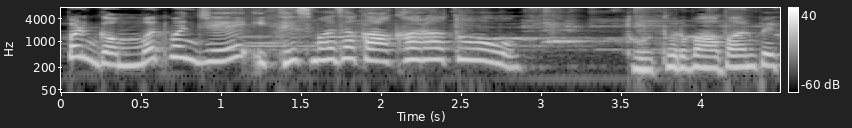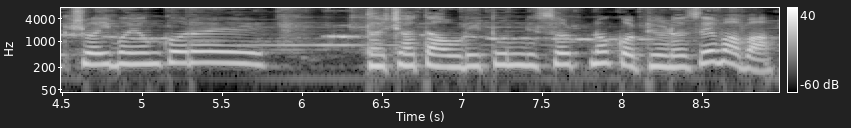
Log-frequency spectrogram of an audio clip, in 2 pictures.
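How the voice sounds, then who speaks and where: A woman's voice: fairly high pitch, unhurried, darkish tone, faint music behind, lightly acted. A woman voicing a sly, fat trickster frog who giggles and teases, in a children's storybook tale. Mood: teasing. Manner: cheeky, giggling, teasing.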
